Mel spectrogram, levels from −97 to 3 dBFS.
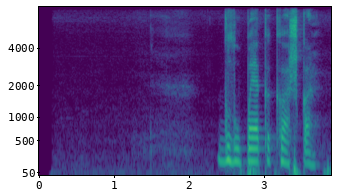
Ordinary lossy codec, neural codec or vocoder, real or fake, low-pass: none; none; real; none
